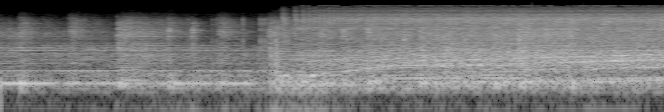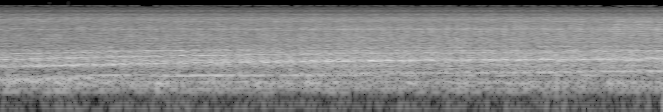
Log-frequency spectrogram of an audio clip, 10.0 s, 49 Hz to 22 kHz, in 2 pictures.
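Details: E-bike hub motor with KT 30 amp controller swapped in for a 23 amp unit: smooth whine rising steadily in pitch, partly under music; hub motor running normally.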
